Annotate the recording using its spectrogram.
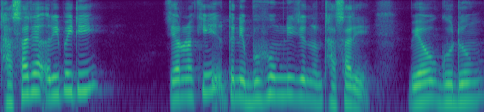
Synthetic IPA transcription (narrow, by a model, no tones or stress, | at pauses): tʰasaɾijaʔəɾipajdi | zaɾnakḭt̪ɯnibuɦumnizɯnɔntʰasaɾḭ | bewɡuduŋ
